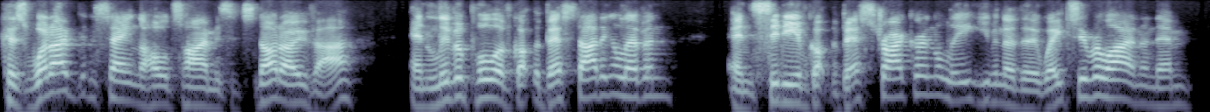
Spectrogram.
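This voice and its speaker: A man's voice: on the high side, lively intonation, fast talker, fairly bright tone. Australian man, emphatic podcast co-host. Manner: emphatic, repeats phrases. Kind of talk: casual sports podcast chat. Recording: slightly dull lo-fi audio.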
